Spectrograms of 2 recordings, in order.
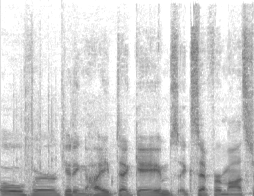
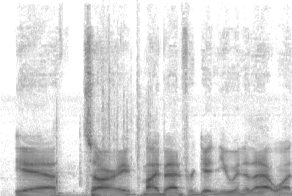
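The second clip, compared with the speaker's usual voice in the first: low, fast, dripping with sarcasm. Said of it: "as sarcastic as text can hold".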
